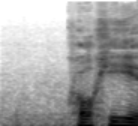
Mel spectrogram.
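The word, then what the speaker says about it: コーヒー: Kohi is how you say coffee in Japanese.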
